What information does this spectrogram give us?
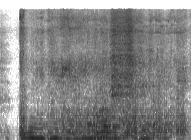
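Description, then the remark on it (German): A chord struck across all strings of a bass guitar at once rings out suddenly and sustains as a thick, muddy low rumble for a couple of seconds, loud, with no talking over it. “Wenn du das beim Bass machst, dann kommt der Rabbi nur so”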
